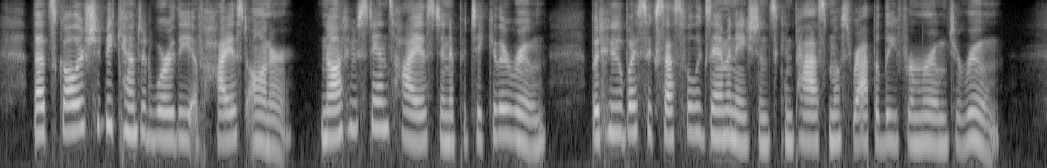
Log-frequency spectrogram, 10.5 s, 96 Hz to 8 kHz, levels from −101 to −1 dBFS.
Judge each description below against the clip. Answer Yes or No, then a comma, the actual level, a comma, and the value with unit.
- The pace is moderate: Yes, average, 170 wpm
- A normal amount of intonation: Yes, average, 3.7 semitones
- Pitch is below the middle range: No, high, 210 Hz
